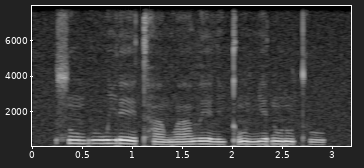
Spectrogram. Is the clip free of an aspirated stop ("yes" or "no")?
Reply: no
